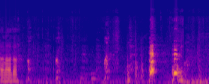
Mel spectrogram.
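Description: A dog barking twice, about three seconds in, the two barks half a second apart and loud.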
